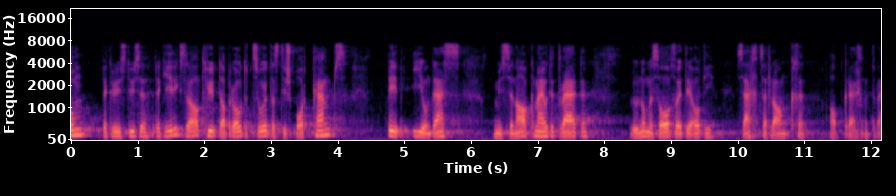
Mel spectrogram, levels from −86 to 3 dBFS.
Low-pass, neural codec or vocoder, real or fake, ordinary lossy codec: 7.2 kHz; codec, 16 kHz, 4 kbps, FunCodec, trained on LibriTTS, 50 frames a second; fake; none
